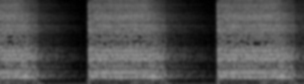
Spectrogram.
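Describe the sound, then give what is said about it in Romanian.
An alarm buzzer sounds after the alarm button is pressed: three loud, harsh, steady-pitched buzzes, each fading out before the next one starts abruptly. “Apasă pe butonul ăla de alarmă, nu pe ăla. Pe ăla de alarmă.”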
